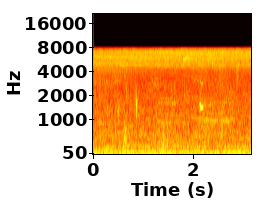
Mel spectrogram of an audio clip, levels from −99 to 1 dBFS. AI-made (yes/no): no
